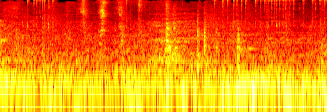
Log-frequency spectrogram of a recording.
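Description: Low steady hum of a boat's idling engine, with a few faint scattered clicks over it.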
